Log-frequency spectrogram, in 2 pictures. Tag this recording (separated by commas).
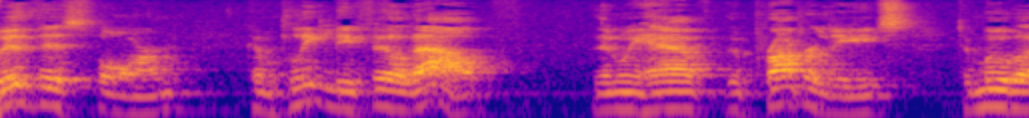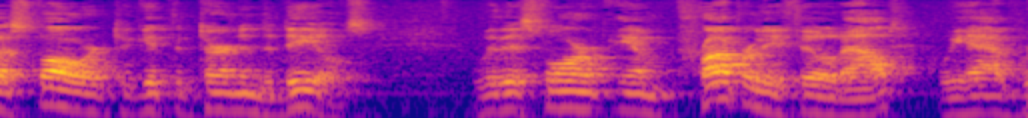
Speech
